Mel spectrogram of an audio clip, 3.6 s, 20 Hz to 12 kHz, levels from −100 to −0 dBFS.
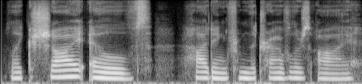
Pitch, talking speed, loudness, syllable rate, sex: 195 Hz, 130 wpm, -17 LUFS, 4.1 syllables/s, female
